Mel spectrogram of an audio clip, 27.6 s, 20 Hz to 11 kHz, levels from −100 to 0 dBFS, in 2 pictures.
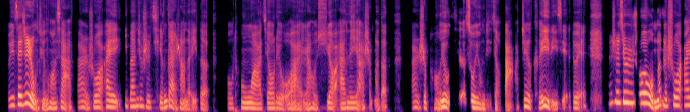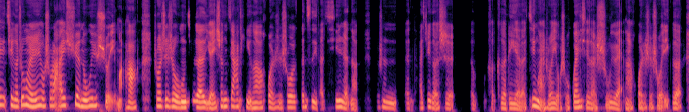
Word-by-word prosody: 所 215 - -5
以 230 - 0
在 255 +2 +7
这 285 +2 +7
种 185 -8 +8
情 - - -2
况 150 -2 +1
下 160 0 -1
反 165 +1 -8
而 165 -6 -3
说， 170 +3 0
哎， 180 -1 +2
一 205 - -6
般 195 +1 0
就 210 0 -2
是 175 -4 -2
情 165 0 -1
感 - - 0
上 - - 0
的 - - -4
一 - - -5
个 - - -6 0.3
沟 145 0 -10
通 155 0 0
啊、 140 -1 0
交 145 +2 -2
流 145 -3 -2
啊， - - -2
然 130 +1 -2
后 140 - -3
需 150 +1 -6
要 155 - +2
安 145 +1 -1
慰 155 0 +1
啊 - - -1
什 - - -5
么 - - -8
的， - - -6 0.4
反 165 +2 -7
而 165 - -5
是 160 +1 -1
朋 145 +2 -4
友 185 -2 +9
起 - - -27 0.2
的 - - -6
作 170 -3 +4
用 135 -4 +1
比 125 - -11
较 - - -8
大， - - 0 0.2
这 200 - +1
个 180 - +4
可 155 - -4
以 185 -1 +8
理 130 - -2
解， - - -4
对。 155 +5 -1 0.4
但 290 - -7
是 320 -1 +5
就 315 +1 +7
是 300 -1 +7
说， 295 0 +6
我 255 - +8
们 185 +7 +6
的 215 - +1
说， 230 +3 +2
哎， 235 +1 0
这 225 - -2
个 195 - +1
中 235 +4 0
国 225 - +4
人 190 +1 +4
又 220 -2 +1
说 215 +1 -4
了， 210 - 0
哎， 225 - 0
“血 245 +2 0
浓 195 +1 +3
于 220 - +1
水” - - -1
嘛 - - -5
哈， 155 -1 0 0.3
说 205 -1 0
这 205 +1 -1
种 165 -4 +4 0.2
是 165 -2 +3
原 145 -2 0
生 195 +3 0
家 195 -1 -3
庭 175 -3 -4
啊， 155 0 -1
或 170 -1 -6
者 145 - -7
是 160 - -7
说 170 -1 -2
跟 175 +1 -4
自 180 - -4
己 155 - -3
的 - - -12
亲 180 +4 -1
人 150 -5 -2
呢， 130 - -7 0.4
就 170 - -23
是， 160 -6 -4 0.2
呃， 145 - -14 0.2
它 155 - -9
这 180 +3 -5
个 145 -2 -4
是， 145 -5 -5 0.3
呃， - - -13
不 - - -21 0.2
可 - - -15
割 145 -2 -5
裂 140 -1 -2
的。 - - -5
尽 215 +5 0
管 175 -7 +1
说 140 0 -3
有 135 -3 -4
时 - - -9
候 160 - -5
关 165 +1 -1
系 180 -4 -4
的 145 +3 -5
疏 160 - -4
远 140 -6 -3
啊， - - -5
或 - - -5
者 - - -9
是 - - -7
说 - - -5
一 - - -6
个 - - -4
170 Hz, 290 characters per minute, -23 LUFS, 150-200 Hz, 0.4 s, 友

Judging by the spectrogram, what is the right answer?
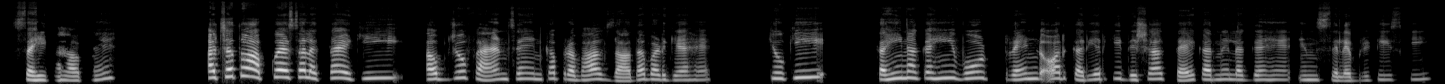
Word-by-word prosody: सही 205 -2 +3
कहा 190 0 -5
आपने। 210 +10 -8 0.9
अच्छा 315 +4 +7
तो 395 +2 -1
आपको 340 -1 +7
ऐसा 330 0 +8
लगता 290 -1 0
है 290 -2 +5
कि 275 +4 -6 0.5
अब 240 0 +4
जो 300 +1 +1
फैन्स 240 -3 0
है 260 +1 -4
इनका 255 +2 -5
प्रभाव 230 -1 0
ज़्यादा 180 +2 -1
बढ़ 225 -1 0
गया 205 0 -4
है 210 +1 -11 0.6
क्योंकि 275 +3 -1 0.7
कहीं 245 +5 +4
न 300 0 +2
कहीं 285 +1 0
वो 285 +2 0
ट्रेंड 250 0 -4
और 280 -3 0
करिअर 225 +3 -3
की 270 -1 -8
दिशा 250 +4 -1
तय 190 +2 -1
करने 225 0 -1
लग 215 -3 -4
गए 215 0 -5
हैं 215 0 -10
इन 210 0 -7
सेलेब्रिटीज 190 +4 -9
की? 235 +2 -18
235 Hz, 160 wpm, -20 LUFS, 210-275 Hz, 0.9 s, ऐसा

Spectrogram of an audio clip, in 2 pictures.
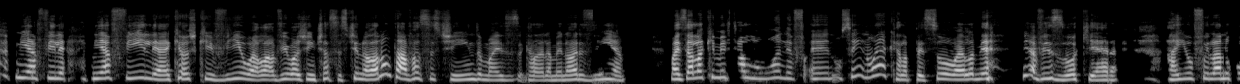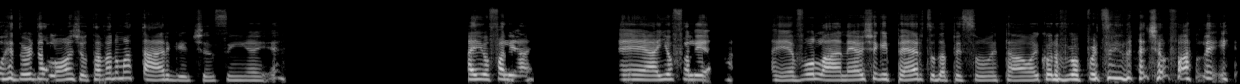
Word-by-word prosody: Minha 300 -3 +3
filha 280 -1 0 0.3
minha 275 +2 +3
filha 280 -4 0
é - - 0
que - - -4
eu - - +3
acho 250 - -2
que 250 -3 -4
viu. 235 +5 -2
Ela 215 0 +4
viu 245 +3 -1
a 245 - +5
gente 225 +1 -1
assistindo, 245 0 -5
ela 220 +1 +8
não 460 +3 +2
estava 255 - +6
assistindo, 235 -2 -4
mas 200 -1 -5
que 200 - -10
ela 195 - -2
era 195 +1 -4
menorzinha. 215 +1 -1 0.4
Mas 245 0 +5
ela 285 +3 +7
que 330 - -5
me 320 0 -1
falou 285 -5 -2
"Olha, 295 -3 -4
fo - - -12
eh, 260 +1 -4
não 265 - -12
sei, 365 +9 -6
não 330 +6 -2
é 450 - +2
aquela 220 - -3
pessoa?". 225 +3 0
Ela 225 +3 +4
me 250 +1 +2 0.4
me 415 - -3
avisou 240 - +1
que 225 -2 -2
era. 200 0 -1 0.5
Aí, 225 +3 +1
eu 265 - -3
fui 265 +1 -6
lá 260 +1 +6
no 260 -1 -3
corredor 245 -2 0
da 250 +1 0
loja, 220 +3 0
eu 210 - -4
tava 225 +5 -1
numa 285 +2 -2
Target, 200 -5 -2
assim, 190 +1 -10
aí, 185 -1 -9
eh 265 - -13 1.8
Aí, 230 0 +6
eu 230 -1 +2
falei: 225 -3 +3
"A". 200 -1 -3 0.9
É, 225 -1 0
aí 210 +1 +2
eu 230 - +3
falei: 225 -2 0 0.7
"A 205 - -8
eh, 195 +1 -3
vou 230 +5 +2
lá, 205 -4 +3
né". 205 +1 +1
Eu - - +2
cheguei 235 -2 -1
perto 220 0 +1
da 195 -2 0
pessoa 195 -1 -7
e 195 - -8
tal, 190 0 -2
aí 205 - -2
quando 230 -1 +3
eu 215 - +3
vi 215 +2 0
a - - +9
oportunidade 280 +5 +1
eu 300 - -4
falei. 265 -2 0
230 Hz, 210 wpm, -22 LUFS, 205-260 Hz, 1.8 s, a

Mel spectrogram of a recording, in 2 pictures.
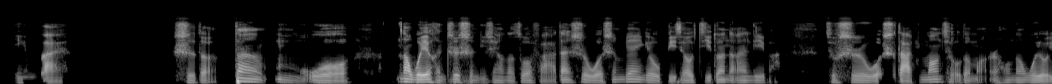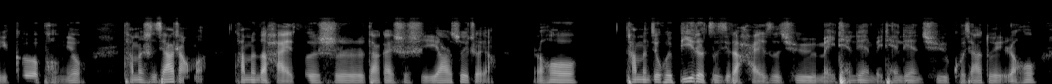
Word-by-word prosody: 明 90 - -11
白。 80 -1 +1 1.0
是 - - +5
的， - - -4
但 135 -7 +4
嗯， 100 -6 -9
我 90 -3 +1 0.4
那 130 -1 +6
我 110 -1 +5
也 115 - +10
很 95 -6 -4
支 110 - +2
持 100 - +6
你 85 -2 -13
这 90 - -2
样 90 -1 -8
的 90 - -7
做 100 0 -3
法， 85 0 -7
但 105 0 0
是 105 +2 +2
我 90 -3 -1
身 115 +6 0
边 120 -2 -2
有 95 -2 -2
比 90 - -2
较 95 +3 +2
极 90 -2 -2
端 105 +2 -2
的 90 - -4
案 90 +1 -4
例 90 -2 -5
吧。 - - -20 0.5
就 - - -5
是 95 -1 +5
我 85 -3 -2
是 - - +7
打 85 -1 +5
乒 110 - -14
乓 120 +3 -1
球 125 - -3
的 85 - -5
嘛， 80 - -9
然 85 - -8
后 105 - -10
呢 100 0 -5
我 100 0 -4
有 75 - 0
一 80 - -4
个 100 -2 -2
朋 75 -1 -9
友， 95 +1 -4 0.3
他 - - -4
们 - - -2
是 - - +3
家 - - +6
长 - - +2
嘛， - - -7 0.3
他 - - -1
们 105 0 -3
的 - - +4
孩 80 -2 +5
子 90 +3 -5
是 90 -1 +2
大 90 0 0
概 85 +1 -1
是 - - +2
十 85 - -1
一 90 +2 -1
二 95 +1 +1
岁 - - +2
这 - - -2
样， - - -8 0.3
然 85 - -5
后， 100 0 +1 0.5
他 110 - +3
们 110 -1 -3
就 110 +1 +1
会 105 - -1
逼 135 +8 +2
着 - - +4
自 100 - -2
己 95 - -1
的 85 -3 +4
孩 80 0 -1
子 90 0 -4
去 85 +1 -2
每 75 -3 -3
天 95 +5 +3
练 100 -3 -5
每 75 - -9
天 85 +3 -3
练， 90 -3 -5
去 85 +2 -1
国 - - -9
家 85 0 -1
队。 85 -2 -4
然 80 - -2
后， 105 +3 -6
95 Hz, 280 characters per minute, -27 LUFS, 85-105 Hz, 1.0 s, 也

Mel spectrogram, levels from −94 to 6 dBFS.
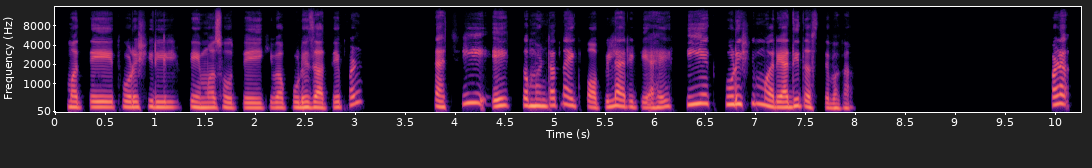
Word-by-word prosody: मग 190 -1 +2
ते 190 0 +3 0.2
थोडीशी 190 +1 0
रील 185 -1 +1
फेमस 175 -2 +1
होते, 170 -1 -1
किंवा 175 0 -2
पुढे 180 0 +3
जाते, 180 0 +1
पण 275 +5 -3 0.7
त्याची 300 - -1
एक 240 +3 +1
म्हणतात 230 +1 +5
ना, 285 - -1
एक 235 -4 -1
पॉप्युलॅरिटी 190 0 -1
आहे, 180 +5 0
ती 275 +7 0
एक 310 - -3
थोडीशी 290 +2 +2
मर्यादित 215 -5 +3
असते, 170 -2 -3
बघा. 155 0 -4 2.0
पण 275 - +4
अ, 305 - +1
190 Hz, 145 wpm, -24 LUFS, 175-240 Hz, 2.0 s, म्हणतात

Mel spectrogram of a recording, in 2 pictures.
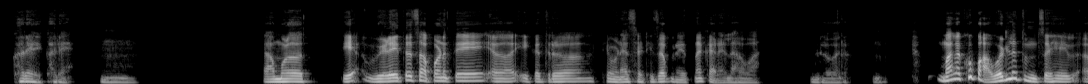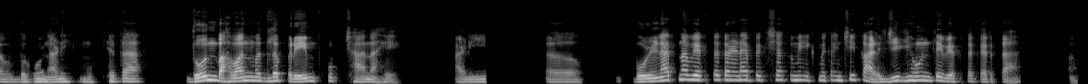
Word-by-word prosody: खरंय, 130 -5 -2
खरंय. 110 -4 -11 0.3
हं. 100 -2 -11 1.3
त्यामुळे 130 +2 +3 0.4
ते 140 - +6 0.2
वेळेतच 150 +8 +4
आपण 165 -2 +3
ते 165 - +4 0.2
अ, 135 -1 -1
एकत्र 130 -2 -4 0.5
ठेवण्यासाठीचा 120 0 -3
प्रयत्न 130 +1 -5
करायला 95 +1 -7
हवा. 90 -1 -12 0.6
बरोबर. 95 -2 -13 0.3
हं, 95 - -15 0.6
मला 255 - +7
खूप 340 - +4
आवडलं 170 - +6
तुमचं 135 -5 +1
अ, - - +1
हे 130 -1 0 0.4
बघून. 120 +1 -2
आणि 120 +2 -2
मुख्यतः 130 +3 -4 0.5
2 185 +7 +7
भावांमधलं 165 +1 +4
प्रेम 140 +2 +5
खूप 160 -1 -9
छान 120 +1 -2
आहे. 100 -5 -6 0.6
आणि 110 +3 -5 0.6
अ, 120 - -9 0.8
बोलण्यातनं 175 +12 +2
व्यक्त 210 0 +2
करण्यापेक्षा 205 0 -2
तुम्ही 200 -1 -2
एकमेकांची 190 +3 -5
काळजी 125 +9 +1
घेऊन 185 +1 +1
ते 180 - +3
व्यक्त 140 -2 -3
करता, 125 0 -6 0.5
अ, - - -18
135 Hz, 120 wpm, -23 LUFS, 120-175 Hz, 1.3 s, मला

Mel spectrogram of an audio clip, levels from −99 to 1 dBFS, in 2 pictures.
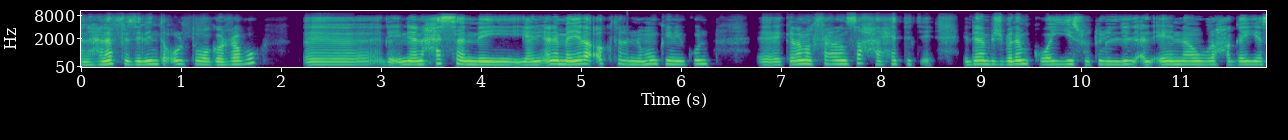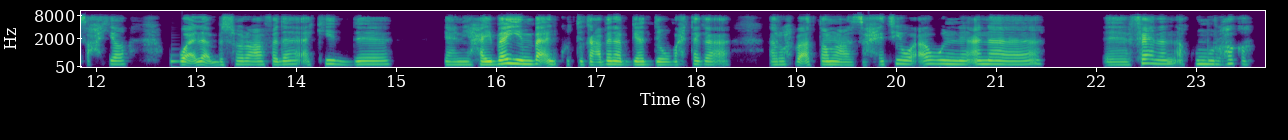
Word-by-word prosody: أنا 165 +1 -3
هانفِّذ 195 -4 +2
اللي 185 +2 +3
أنت 200 -2 -2
قُلته 200 0 -4
واجرَّبه، 185 +7 -1 0.5
آآ 170 +1 -3
لإني 185 +1 +1
أنا 190 0 +3
حاسّة 240 -2 +6
إني 175 -3 +2
يعني 170 +2 +1
أنا 210 - +6
ميَّالة 200 +2 +5
أكتر 220 -2 -4
إن 185 -1 -2
ممكن 205 +1 -2
يكون 200 +3 -3 0.5
آآ 165 +1 -2
كلامك 205 +4 +1
فعلًا 210 -1 0
صح، 215 0 0
حتّة 200 +1 -6 0.3
إن 170 - -6
أنا 200 +1 +5
مش 190 -2 0
بانام 200 +4 +2
كويس 190 0 -1
وطول 185 +1 -4
الليل 185 +1 -1
قلقانة 185 +1 0
وراحة 185 0 -2
جاية 185 +1 0
صاحية 190 +1 -2 0.4
وأقلق 360 0 +2
بسرعة، 180 +2 -2
فده 180 +1 -3 0.2
أكيد 190 -6 -6 0.9
يعني 175 0 -4
هيبيِّن 210 +4 +7
بقى - - +5
إن 190 - 0
كنت 185 -1 -12
تعبانة 175 +2 +2
بجد 175 0 -2
ومحتاجة 170 +2 -3 0.4
أرُوح 180 +1 -5
بقى - - +2
أتطمِّن 180 -1 0
على 160 -1 -4
صحتي، 180 +6 0
و 205 -1 -1
أو 215 +2 -2
إن 200 -2 0
أنا 195 0 0 0.6
آآ 165 0 -5
فعلًا 220 +4 0
أكون 205 -1 -7
مرهقة، 200 0 -5
185 Hz, 150 wpm, -21 LUFS, 175-205 Hz, 0.9 s, هيبيِّن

